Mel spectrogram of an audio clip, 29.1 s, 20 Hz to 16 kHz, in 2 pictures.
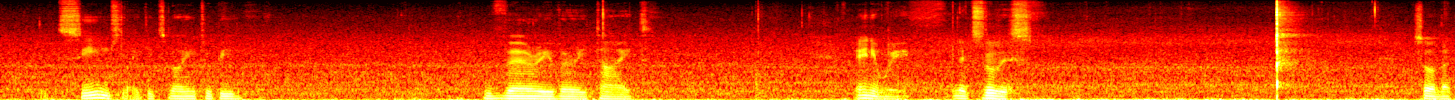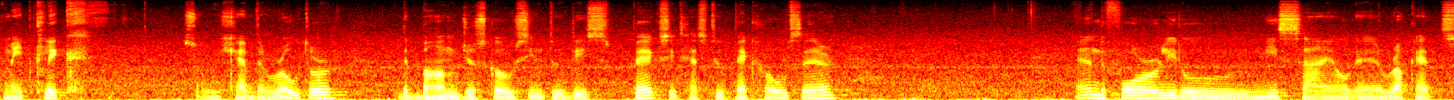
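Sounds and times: sharp plastic click: 0:12.7 - 0:13.2.

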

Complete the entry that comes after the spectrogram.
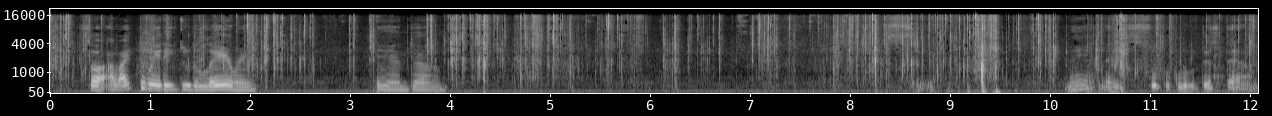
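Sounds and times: plastic bag crinkling: 0:00.0 - 0:12.0.

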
